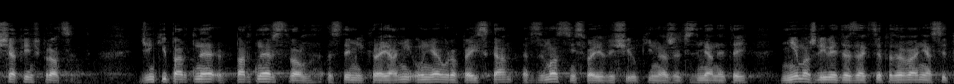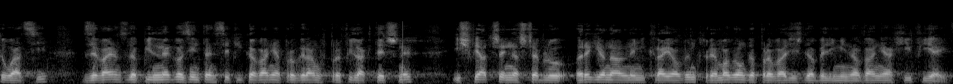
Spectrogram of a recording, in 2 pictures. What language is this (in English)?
Polish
